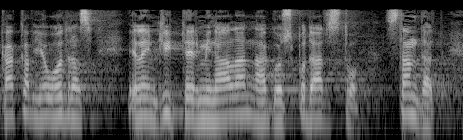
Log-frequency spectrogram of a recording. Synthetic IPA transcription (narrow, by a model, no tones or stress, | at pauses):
kakaʋjeo̞d̪ɾas | elend͡ʒit̪eɾminaːlanaɡo̞spo̞d̪aːɾst̪ʋo | st̪and̪aɾd̪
